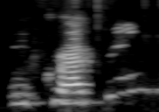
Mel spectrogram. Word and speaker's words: crappie: Crappie? How am I pronouncing it right?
